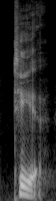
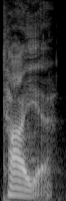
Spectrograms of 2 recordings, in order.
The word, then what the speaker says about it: tier: I said, "Yeah, that's that's a different tier tier." And he said, "No, it's pronounced tire." I'm like, "No, tire is for your wheel, but tier is like another way to say like a level."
